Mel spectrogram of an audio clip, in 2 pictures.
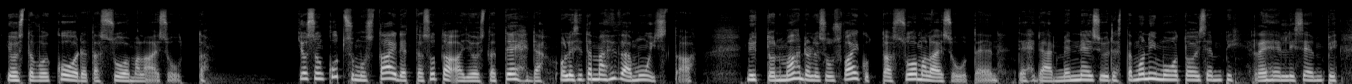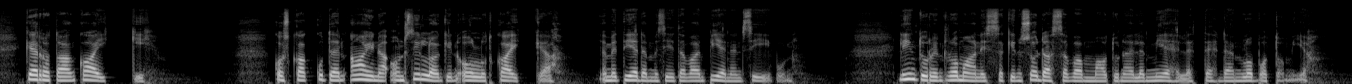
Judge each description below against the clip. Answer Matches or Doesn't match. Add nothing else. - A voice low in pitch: Doesn't match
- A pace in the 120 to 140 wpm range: Doesn't match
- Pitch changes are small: Doesn't match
